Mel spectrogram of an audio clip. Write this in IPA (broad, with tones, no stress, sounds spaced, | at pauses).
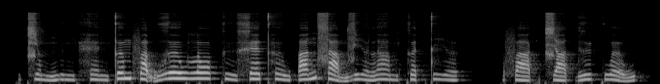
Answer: t͡ɕ ə̤˨˩ m ŋ ɨ̤˨˩ ŋ h ɛ̤˨˩ ŋ t̪ ə˧ m f a̰˧˨ w ɣ əː˧ w l ɔ˧ k ɨ̤˨˩ x ɛ˧ t̪ʰ ə̤˨˩ w ʔ a˨˦ n s a˧˩ m z i̤˨˩ ə̯ l a̤˨˩ m k ə˨˩ t̚ t̪ i̤˨˩ ə̯ | f aː˨˩ k̚ t͡ɕ a˨˩ t̚ ɣ ɨ˧ k w ə˧˩˨ w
